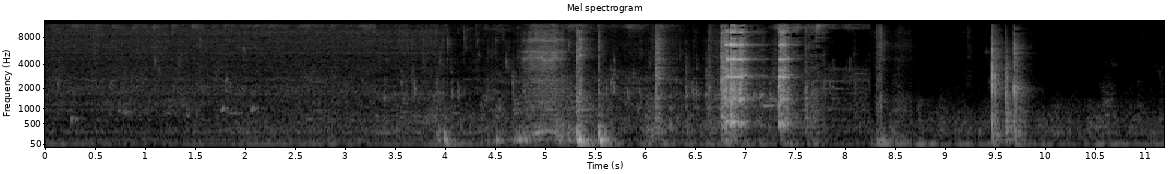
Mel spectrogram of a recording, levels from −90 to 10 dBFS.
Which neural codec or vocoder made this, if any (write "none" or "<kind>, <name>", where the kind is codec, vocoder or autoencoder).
none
